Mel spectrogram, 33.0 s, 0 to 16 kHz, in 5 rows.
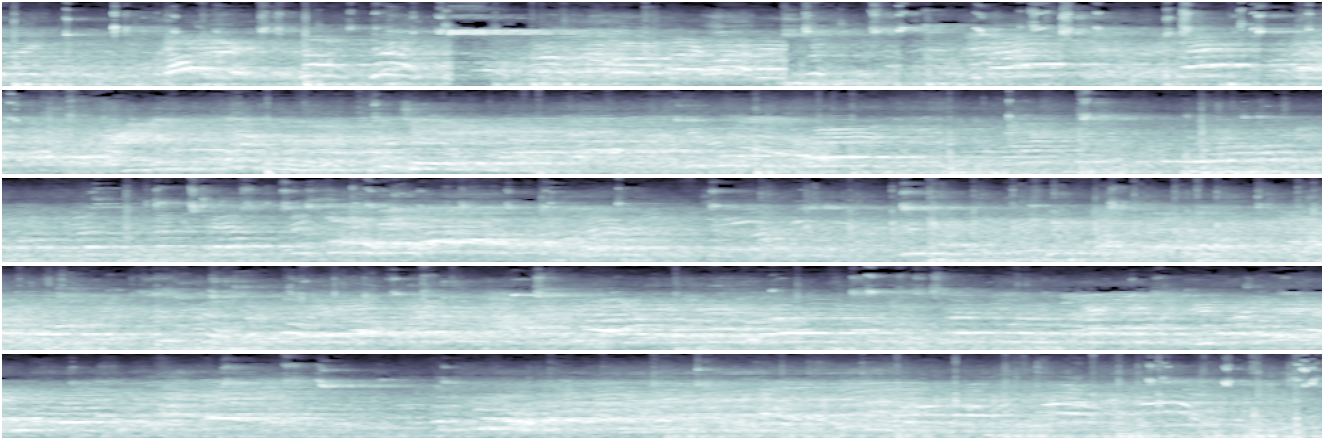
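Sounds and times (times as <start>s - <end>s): sneakers squeaking: 0.0s - 7.2s, 9.2s - 25.8s, 27.4s - 28.8s, 30.8s - 33.0s
players and spectators calling out: 0.0s - 33.0s.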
